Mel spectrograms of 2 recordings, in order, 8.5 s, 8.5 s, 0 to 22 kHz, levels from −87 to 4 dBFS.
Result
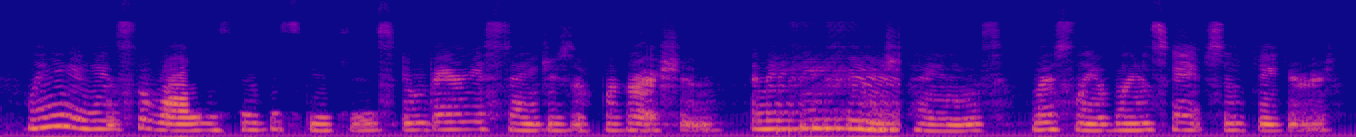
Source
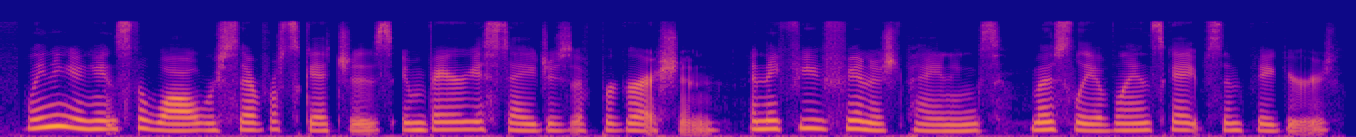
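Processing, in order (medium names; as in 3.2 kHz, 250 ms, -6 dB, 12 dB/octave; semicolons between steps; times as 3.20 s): partial rectifier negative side -7 dB; chorus 1.7 Hz, delay 15.5 ms, depth 5.6 ms; 1.04–1.55 s: gate -35 dBFS, range -26 dB; 7.13–8.04 s: high-order bell 5.6 kHz +12.5 dB; reverberation, pre-delay 3 ms, DRR 3.5 dB; 1.17–2.36 s: time-frequency box 720–8000 Hz -26 dB; 4.78–5.62 s: flutter echo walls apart 12 m, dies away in 1.2 s; mains buzz 50 Hz, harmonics 14, -47 dBFS -8 dB/octave; flange 0.57 Hz, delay 0.4 ms, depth 1.9 ms, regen -40%; saturation -7 dBFS, distortion -27 dB; trim -7.5 dB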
